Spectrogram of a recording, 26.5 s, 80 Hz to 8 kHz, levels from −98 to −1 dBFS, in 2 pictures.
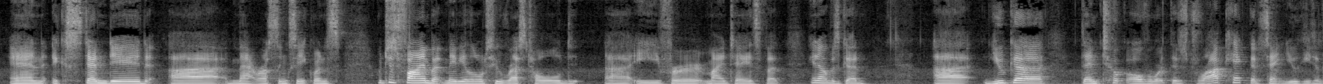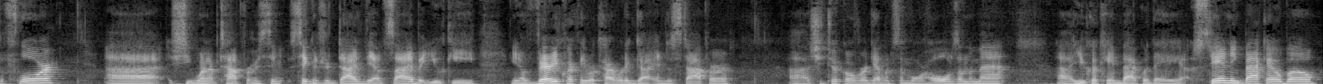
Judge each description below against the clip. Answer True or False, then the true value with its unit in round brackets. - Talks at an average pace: True (195 wpm)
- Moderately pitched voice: True (150 Hz)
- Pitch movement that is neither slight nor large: True (4.2 semitones)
